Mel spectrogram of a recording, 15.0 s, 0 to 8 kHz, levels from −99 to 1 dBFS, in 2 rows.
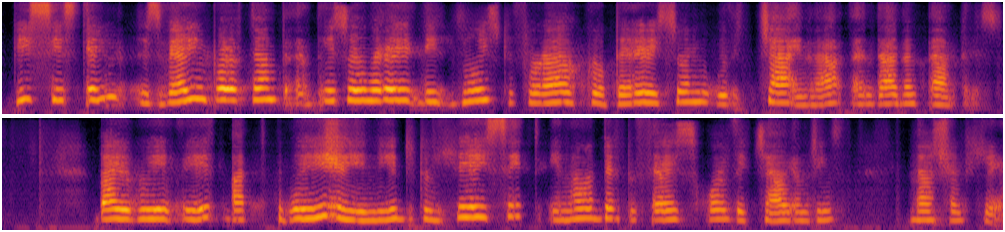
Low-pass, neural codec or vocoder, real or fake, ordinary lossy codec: none; codec, 16 kHz, 0.5 kbps, FreqCodec, smaller model; fake; none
